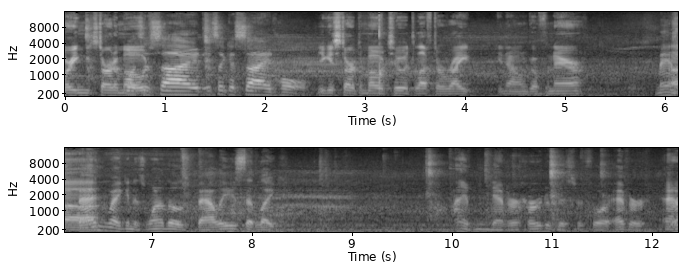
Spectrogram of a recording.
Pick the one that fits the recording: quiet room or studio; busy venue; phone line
busy venue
